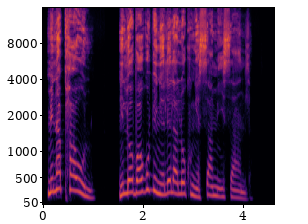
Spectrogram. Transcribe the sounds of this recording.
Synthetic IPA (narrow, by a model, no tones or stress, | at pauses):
minapʰawulɔ | ŋilɔβauɣuβiŋɛlɛlalokʰuŋɛsamiːsaːnd͡ɮʱa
